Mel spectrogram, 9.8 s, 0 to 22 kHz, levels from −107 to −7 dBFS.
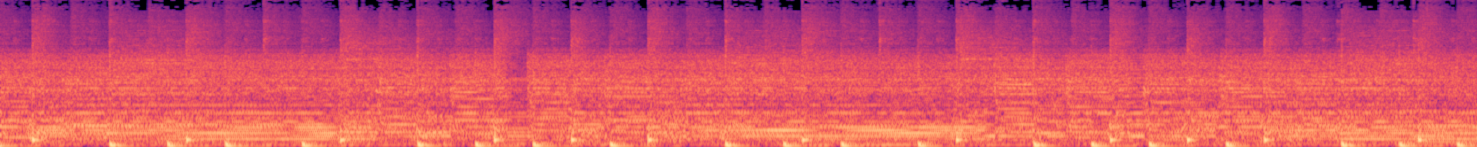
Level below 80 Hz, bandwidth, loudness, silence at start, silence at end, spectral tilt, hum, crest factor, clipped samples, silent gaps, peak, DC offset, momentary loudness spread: -28 dBFS; over 20 kHz; -21 LUFS; 0 s; 0 s; -4.5 dB/octave; none; 16 dB; under 0.1%; none; -4 dBFS; under 0.1%; 1 LU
